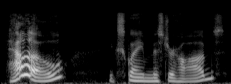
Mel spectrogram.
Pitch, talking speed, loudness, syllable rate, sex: 200 Hz, 105 wpm, -20 LUFS, 4.1 syllables/s, female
